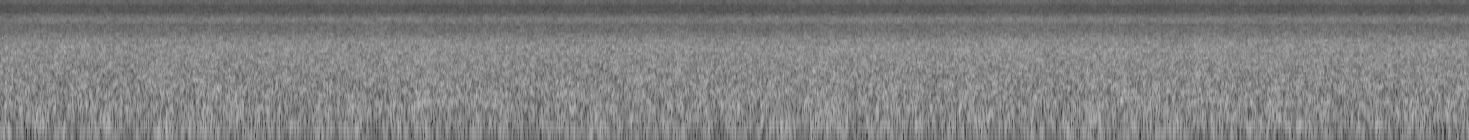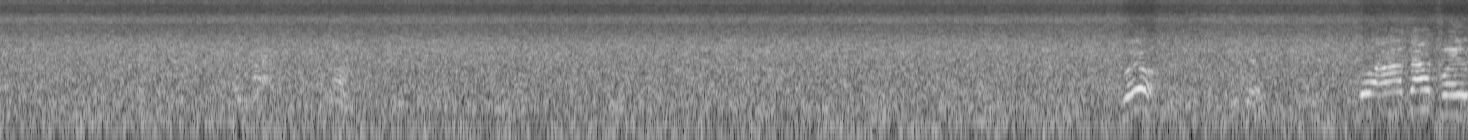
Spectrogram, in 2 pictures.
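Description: Steady, loud rush of a rocky mountain stream running over stones, with voices breaking in briefly near the end.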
